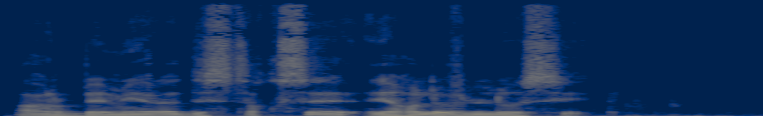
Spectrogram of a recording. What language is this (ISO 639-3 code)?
kab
